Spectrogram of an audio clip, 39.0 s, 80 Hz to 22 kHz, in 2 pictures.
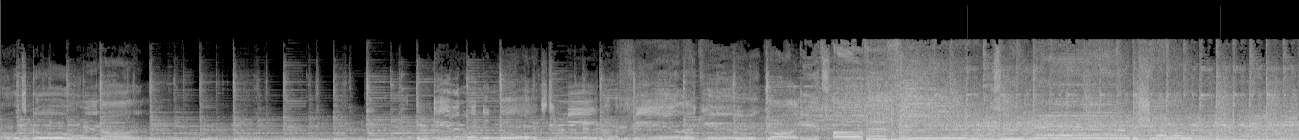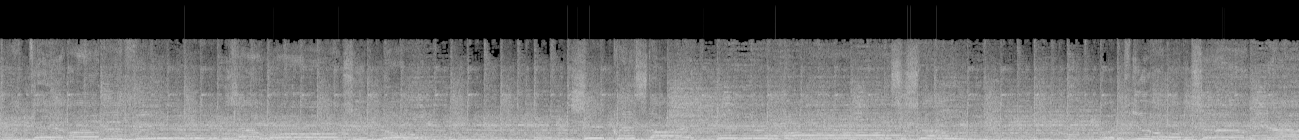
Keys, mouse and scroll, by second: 6.3 click, 7.8 click, 9.3 click, 17.1 click, 18.4 click, 19.5 ctrl+n, 22.6 click, 25.6 click, 29.5 click, 32.7 click, 34.5 click, 34.7 double click, 35.9 click.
